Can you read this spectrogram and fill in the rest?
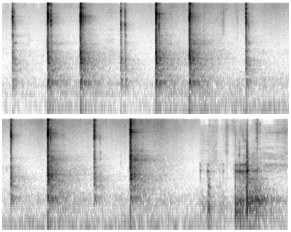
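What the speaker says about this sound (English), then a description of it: "We want to just go ahead and peen the nut right into that." Hammer peening a CV axle nut on a Honda Accord, about a dozen sharp metallic strikes at an uneven, steady pace, close and ringing briefly after each blow.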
